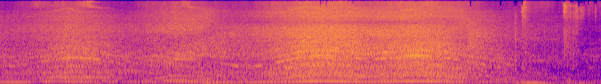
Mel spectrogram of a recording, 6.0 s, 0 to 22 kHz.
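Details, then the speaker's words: 2005 Volvo V70 2.4D SE AWD automatic with the 2.4-litre D5 diesel, 61,000 miles, full service history. Free-rev blips climb and settle smoothly with no knocks, rattles or smoke. Normal healthy free rev. "Give it a little rev so you can hear it. See if there's any smoke or anything, which there isn't."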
